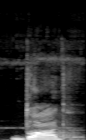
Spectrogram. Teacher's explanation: دواد، زبان کی کروٹ جب اوپر کی داڑھوں سے لگے۔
